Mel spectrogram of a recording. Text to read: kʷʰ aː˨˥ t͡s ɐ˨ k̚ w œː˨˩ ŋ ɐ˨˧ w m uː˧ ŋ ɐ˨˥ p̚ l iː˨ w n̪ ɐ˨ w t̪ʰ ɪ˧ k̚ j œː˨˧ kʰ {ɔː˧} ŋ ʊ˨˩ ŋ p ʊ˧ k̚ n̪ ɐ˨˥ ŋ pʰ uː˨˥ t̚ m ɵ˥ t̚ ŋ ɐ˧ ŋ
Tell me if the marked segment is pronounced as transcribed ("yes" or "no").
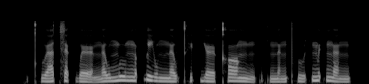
yes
